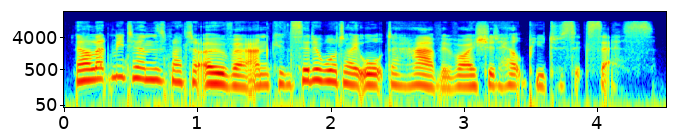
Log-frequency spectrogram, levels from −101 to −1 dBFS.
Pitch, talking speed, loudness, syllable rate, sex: 205 Hz, 280 wpm, -18 LUFS, 6.1 syllables/s, female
